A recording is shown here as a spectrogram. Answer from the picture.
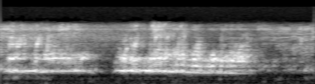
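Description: Cartoon character's voice gurgling underwater, in two bursts with a short break just under a second in.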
